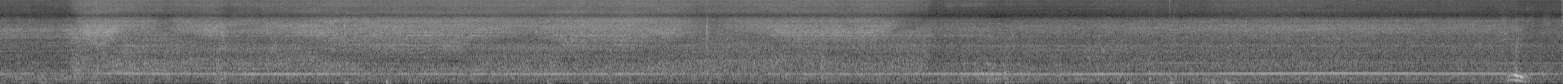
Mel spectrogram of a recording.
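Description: A remanufactured Bissell Little Green ProHeat carpet and upholstery deep cleaner runs steadily with a loud, continuous motor whine and airy suction hiss, holding level throughout with a brief bump near the end.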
